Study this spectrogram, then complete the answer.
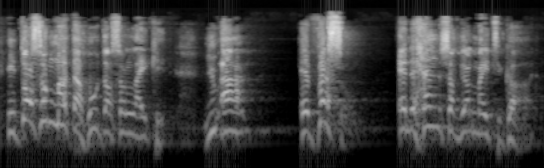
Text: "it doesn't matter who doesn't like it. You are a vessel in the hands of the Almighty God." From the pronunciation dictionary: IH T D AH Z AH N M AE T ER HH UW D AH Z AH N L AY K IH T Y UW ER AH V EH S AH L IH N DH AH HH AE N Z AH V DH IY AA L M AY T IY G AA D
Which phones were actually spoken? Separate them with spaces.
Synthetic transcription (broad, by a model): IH T D AH Z AH N M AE T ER HH UW D AH Z AH N L AY K IH T Y UW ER AH V EH S AH L IH N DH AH HH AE N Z AH V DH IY AA L M AY T IY G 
